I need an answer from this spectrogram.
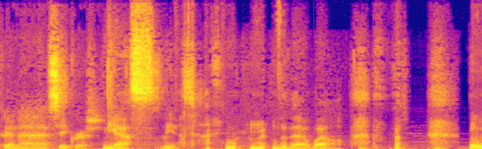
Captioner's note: chuckling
